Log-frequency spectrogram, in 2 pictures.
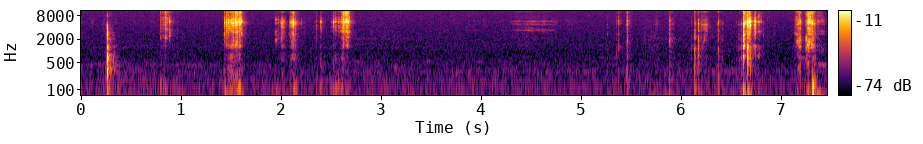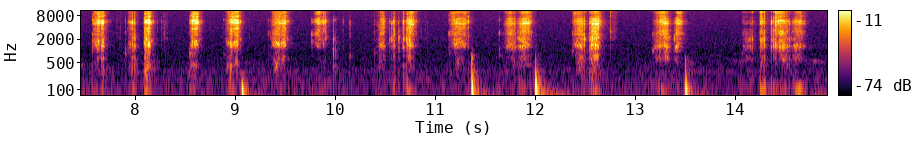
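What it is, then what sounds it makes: Sidewalk chalk being shaved with a metal blade. A metal craft knife shaves the red face of a solid watermelon-slice-shaped sidewalk chalk, then scrapes along the edge near the green rind, with powder falling into a pink bowl. Short, bright, crisp rasping strokes come sparsely at first with a brief quiet stretch, then follow in a quick, steady run.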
